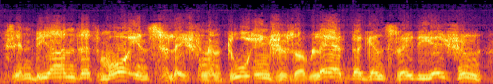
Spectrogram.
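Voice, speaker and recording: An actor playing a confident, precise doctor-scientist in a measured, lecturing radio drama style. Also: male voice, medium pitch, very animated, a bit bright. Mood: precise, explanatory. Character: confident, precise male doctor-scientist explaining his machine. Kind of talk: old-time radio drama acting. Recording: dull, noisy 1970s radio recording.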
